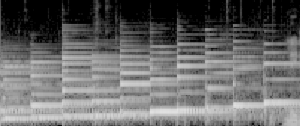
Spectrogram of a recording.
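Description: Digital piano playing a rising F major scale, single notes stepping up about two or three a second over held lower notes.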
